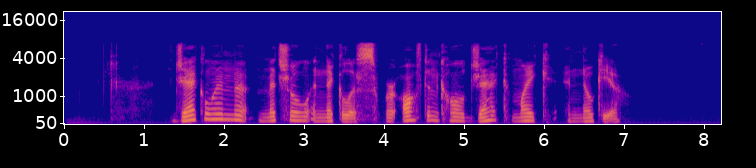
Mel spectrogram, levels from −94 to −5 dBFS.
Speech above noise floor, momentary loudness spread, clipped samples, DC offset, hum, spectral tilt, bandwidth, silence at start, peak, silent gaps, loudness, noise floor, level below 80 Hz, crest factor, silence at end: 47 dB; 11 LU; under 0.1%; under 0.1%; 60 Hz at -70 dBFS; -4.5 dB/octave; 7.4 kHz; 0.6 s; -18 dBFS; none; -39 LUFS; -86 dBFS; -76 dBFS; 24 dB; 1.25 s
